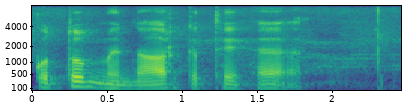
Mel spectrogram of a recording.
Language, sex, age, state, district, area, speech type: Punjabi, male, 45-60, Punjab, Amritsar, urban, read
